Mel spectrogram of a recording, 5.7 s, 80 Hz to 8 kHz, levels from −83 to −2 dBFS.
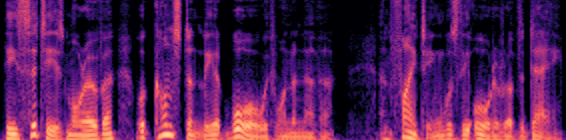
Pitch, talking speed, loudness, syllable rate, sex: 100 Hz, 190 wpm, -19 LUFS, 6.1 syllables/s, male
